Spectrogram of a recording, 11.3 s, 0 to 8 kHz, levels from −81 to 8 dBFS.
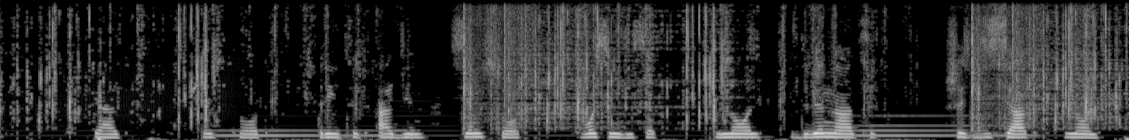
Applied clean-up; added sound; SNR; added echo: classical method spectral subtraction.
